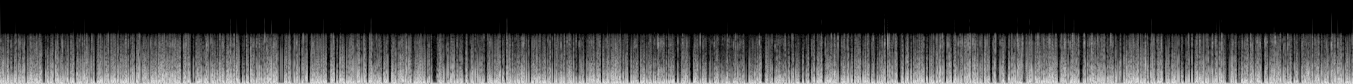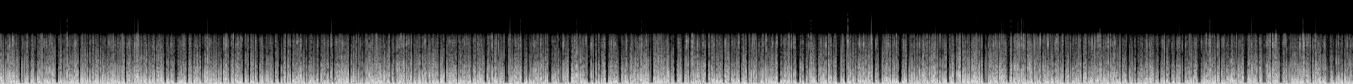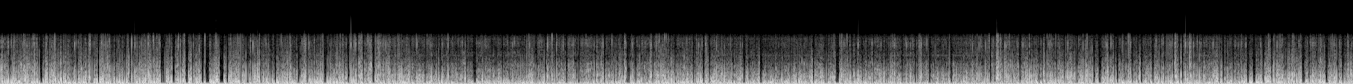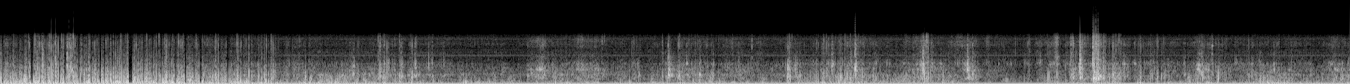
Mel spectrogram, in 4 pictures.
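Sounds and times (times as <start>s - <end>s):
bike rumbling on rough dirt trail: 0.0s - 54.0s
wind on microphone: 0.0s - 54.0s.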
